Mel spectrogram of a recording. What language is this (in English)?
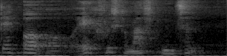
Danish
